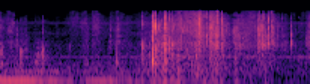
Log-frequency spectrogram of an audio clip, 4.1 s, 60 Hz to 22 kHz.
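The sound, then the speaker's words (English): Bible pages turned, a dry papery rustle that starts softly and swells into a burst of crinkling flips partway through, continuing as several uneven rustles. “Please turn your Bibles to Isaiah chapter 53 and see what we can glean from it.”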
